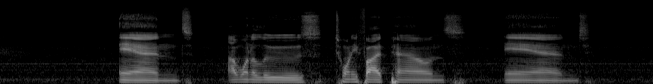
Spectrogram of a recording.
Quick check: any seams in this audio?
yes; 2 cuts; at 2.2 s, 4.9 s

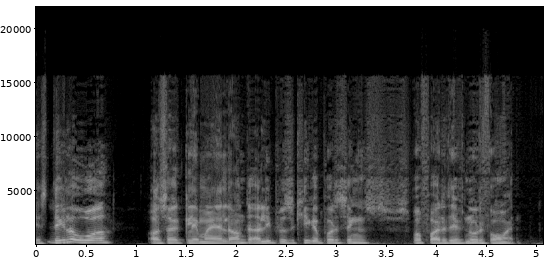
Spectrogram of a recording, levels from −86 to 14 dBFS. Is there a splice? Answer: no; 0 cuts

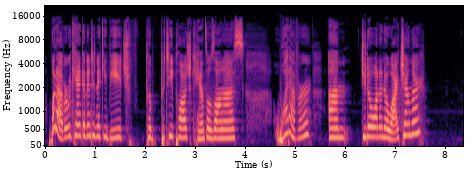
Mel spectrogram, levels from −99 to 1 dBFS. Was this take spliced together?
no; 0 cuts

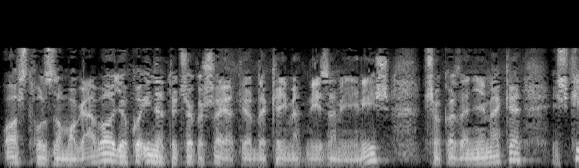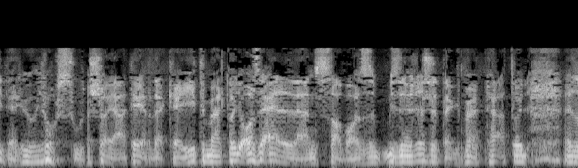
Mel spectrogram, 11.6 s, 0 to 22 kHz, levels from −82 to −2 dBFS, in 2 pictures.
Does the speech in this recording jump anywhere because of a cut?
yes; 1 cut; at 6.7 s

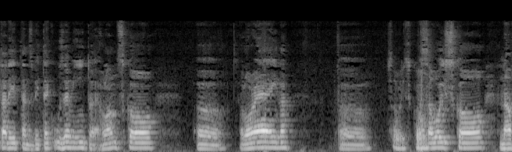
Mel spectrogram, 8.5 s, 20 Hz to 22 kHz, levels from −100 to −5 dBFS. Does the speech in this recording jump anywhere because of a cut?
no; 0 cuts

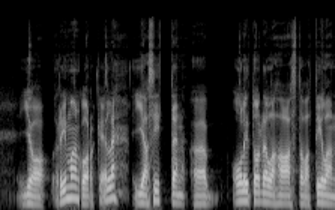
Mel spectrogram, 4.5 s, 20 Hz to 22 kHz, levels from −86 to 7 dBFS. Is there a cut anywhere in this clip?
yes; 3 cuts; at 1.0 s, 1.7 s, 2.5 s

